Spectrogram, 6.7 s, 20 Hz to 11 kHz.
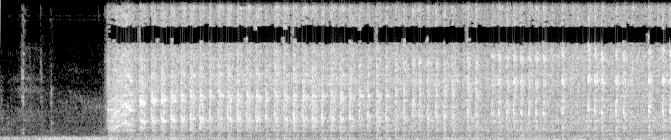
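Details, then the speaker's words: Rock crawler with hard-starting problem, fuel pressure 40 psi: about a second of cranking, then engine catches and runs rough and uneven, smelling of raw fuel; rich hard start only at startup, cleans up after, cause unconfirmed. "it smells like straight fuel like there's fuel in the cylinder so I'm almost wondering if I have to do a second you can see now cleaned up it only does this on Startup after it does that it acts fine"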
